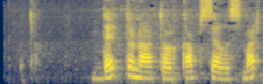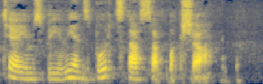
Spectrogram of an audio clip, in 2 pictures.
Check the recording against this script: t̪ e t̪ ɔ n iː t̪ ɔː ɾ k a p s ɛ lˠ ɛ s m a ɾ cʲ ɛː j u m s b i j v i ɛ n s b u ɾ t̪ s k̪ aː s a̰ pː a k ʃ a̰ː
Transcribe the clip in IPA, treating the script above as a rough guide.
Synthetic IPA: d̪ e t̪ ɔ n aː t̪ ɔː ɾ k a p s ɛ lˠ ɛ s m a ɾ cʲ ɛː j u m s b i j v i ɛ n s b u ɾ t̪ s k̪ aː s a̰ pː a k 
